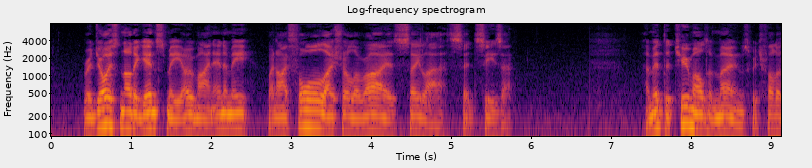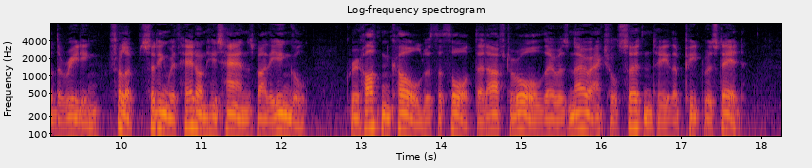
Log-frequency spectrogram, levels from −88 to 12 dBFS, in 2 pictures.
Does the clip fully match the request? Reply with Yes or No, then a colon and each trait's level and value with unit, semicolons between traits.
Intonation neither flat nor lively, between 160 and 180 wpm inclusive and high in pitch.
No: average, 4.5 semitones; average, 175 wpm; low, 100 Hz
